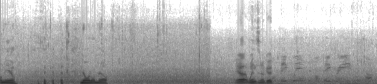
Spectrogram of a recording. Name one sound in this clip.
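A fishing reel clicks and whirs as it is cranked.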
